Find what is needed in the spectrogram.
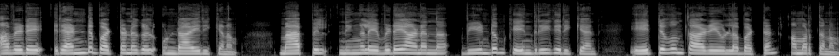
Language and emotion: Malayalam, neutral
